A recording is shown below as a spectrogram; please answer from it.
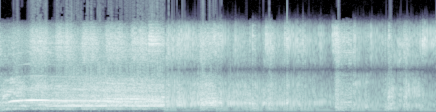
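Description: Loud live rap music over a club PA. A held high tone sounds over the first couple of seconds, then a steady bass line and beat take over.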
